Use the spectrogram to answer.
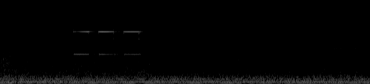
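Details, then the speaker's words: Digital thermometer after axillary temperature reading on a one-day-old breastfed newborn girl during a student nurse's newborn assessment: three quick high electronic beeps over low room hum. "then just kind of get the baby's temperature axillary"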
